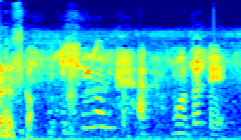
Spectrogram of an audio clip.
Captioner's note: laughs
